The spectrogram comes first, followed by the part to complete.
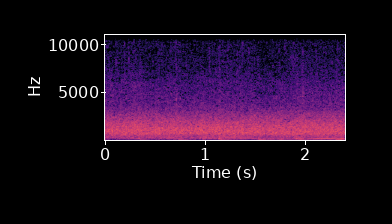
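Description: Audience applauding, with music carrying a low bass line coming in under it about half a second in.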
